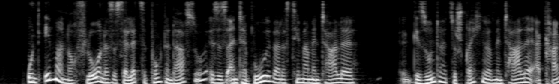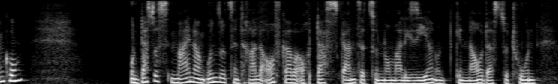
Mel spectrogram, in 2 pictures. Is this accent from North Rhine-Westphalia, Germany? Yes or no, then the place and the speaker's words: yes; North Rhine-Westphalia, Germany; Ich komme ja ursprünglich aus dem Pott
